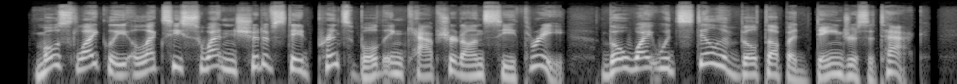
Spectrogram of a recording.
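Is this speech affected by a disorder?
No.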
